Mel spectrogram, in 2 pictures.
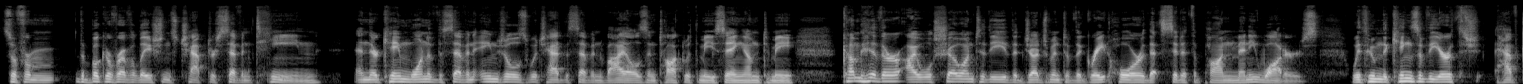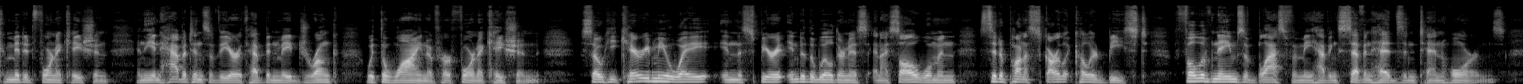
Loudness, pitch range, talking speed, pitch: -20 LUFS, 95-115 Hz, 210 wpm, 105 Hz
